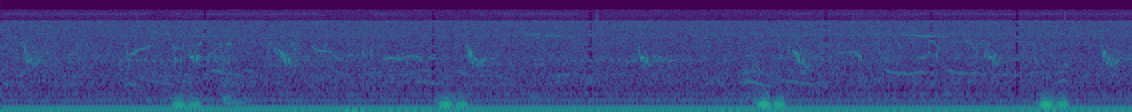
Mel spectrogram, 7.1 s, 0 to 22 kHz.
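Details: Pair of Southern Ground Hornbills at Naledi Cat-EYE, filmed by live cam on 19 December 2021: deep, low double booms repeated four times, roughly every one and a half to two seconds, over steady chirping and twittering of small birds.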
